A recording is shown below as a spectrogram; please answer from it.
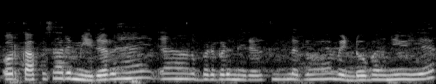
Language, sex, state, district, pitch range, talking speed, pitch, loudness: Hindi, female, Punjab, Pathankot, 225-250 Hz, 205 wpm, 235 Hz, -18 LUFS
